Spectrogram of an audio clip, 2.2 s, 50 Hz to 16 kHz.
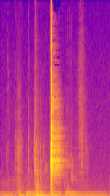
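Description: The plastic wand of a PrettyCare W300 cordless stick vacuum snapping into the handheld body: a few soft plastic knocks as the parts are pushed together, then one sharp click about a second in as the joint latches. Quiet background music with held notes plays underneath.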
